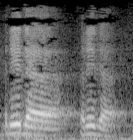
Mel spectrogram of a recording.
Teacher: ينقل حركة الهمزة إلى الدال، إذا الحركة تنتقل إلى الدال تصبح إيه؟ ردا ردا مع إبدال التنوين ألفا وصلا ووقفا.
